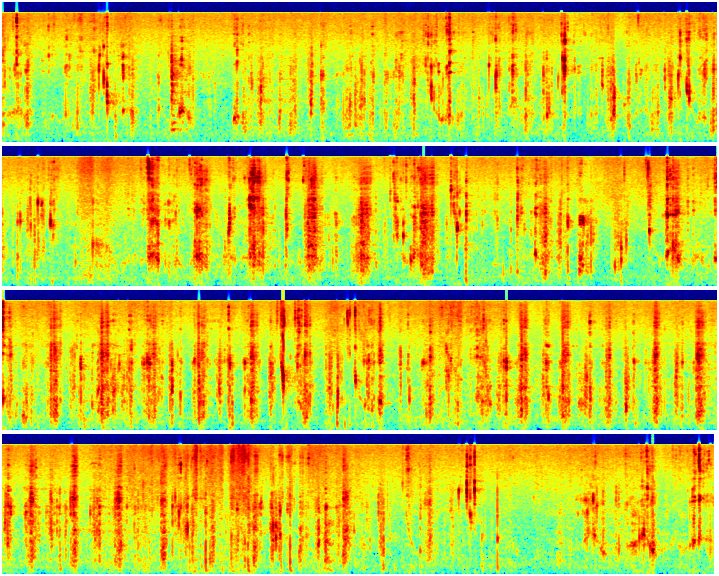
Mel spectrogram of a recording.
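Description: Close-miked chewing of spicy whelk salad and somen noodles: a steady run of wet smacking and crunching bites with no break.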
